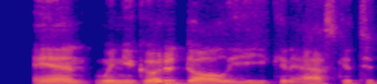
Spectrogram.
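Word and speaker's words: DALL-E: my favorites it's called Dolly I assume it's uh pronounced like Salvador Dali the Spanish artist and when you go to Dolly you can ask it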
